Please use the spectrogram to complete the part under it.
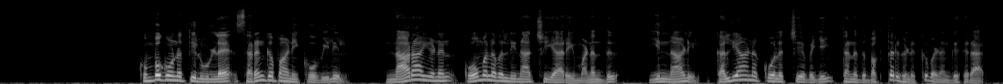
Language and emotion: Tamil, neutral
